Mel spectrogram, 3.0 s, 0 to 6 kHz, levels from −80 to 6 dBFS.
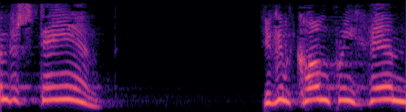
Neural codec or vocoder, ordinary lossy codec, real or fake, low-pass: none; MP3, 24 kbps; real; 5.4 kHz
